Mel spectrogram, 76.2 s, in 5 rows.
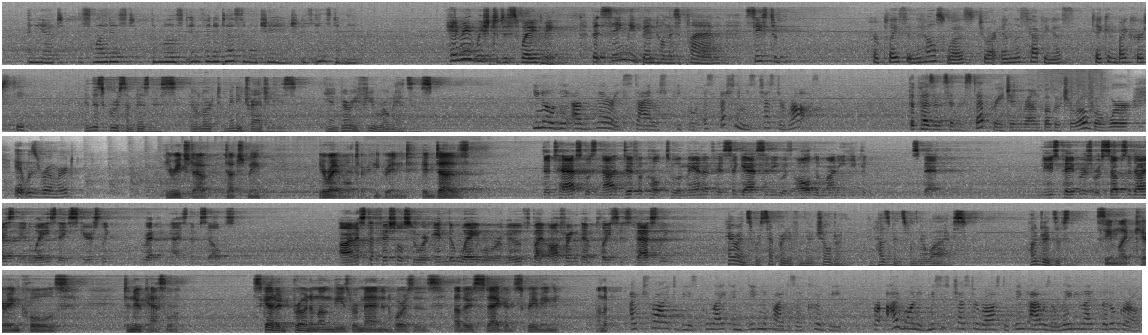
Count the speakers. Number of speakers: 8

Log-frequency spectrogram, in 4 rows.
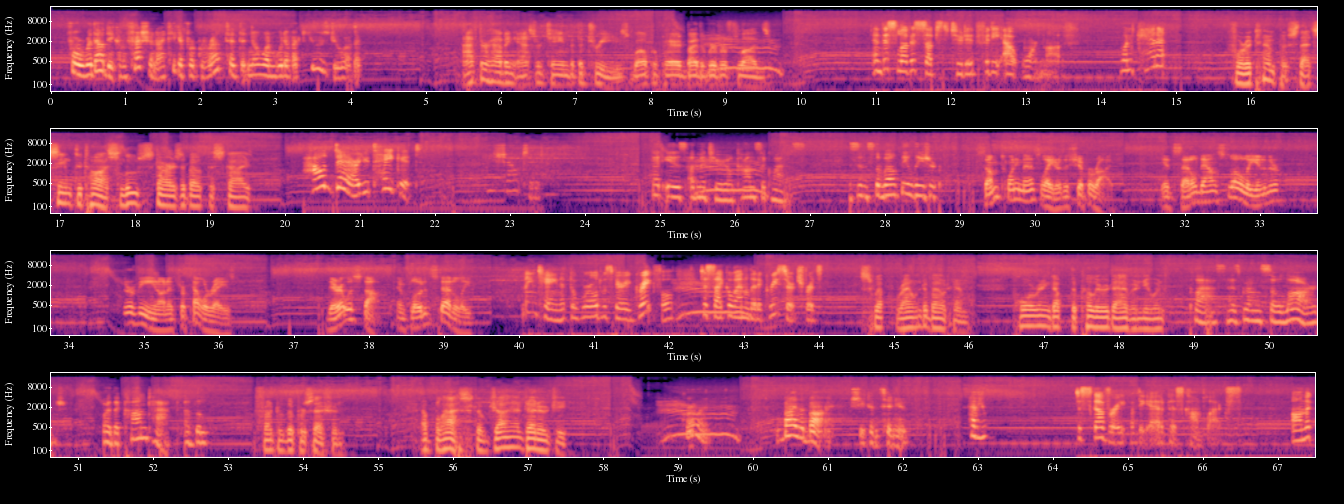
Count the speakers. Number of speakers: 7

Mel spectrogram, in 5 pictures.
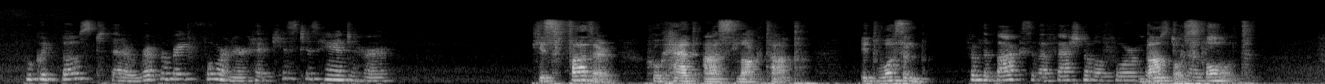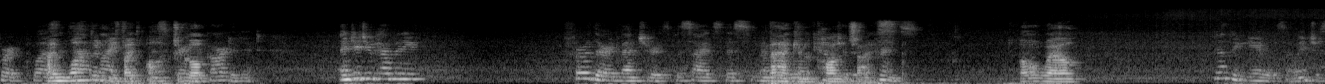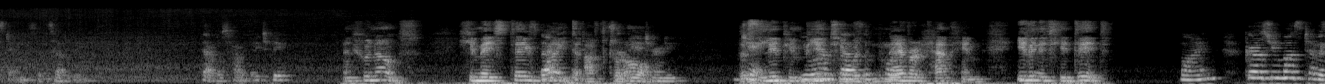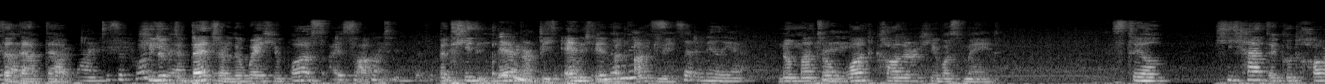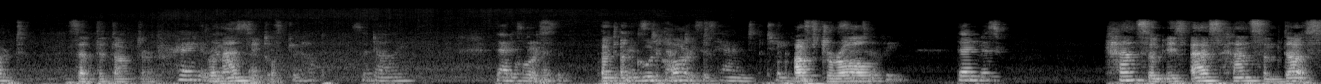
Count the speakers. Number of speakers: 2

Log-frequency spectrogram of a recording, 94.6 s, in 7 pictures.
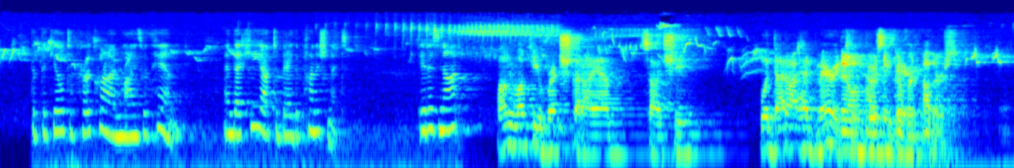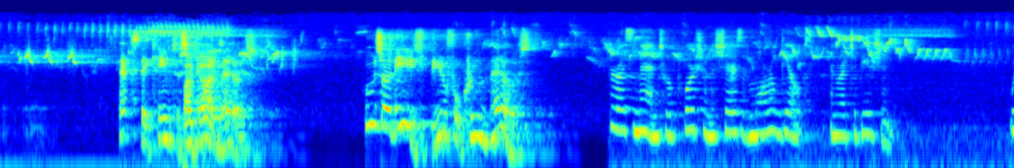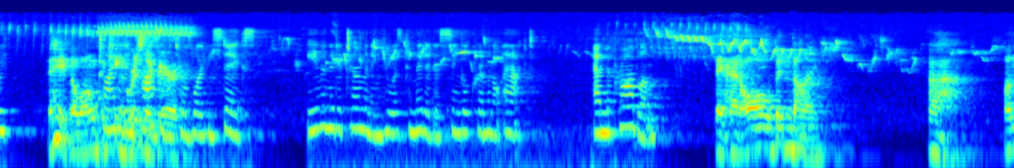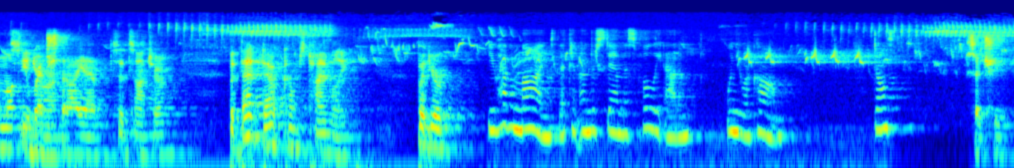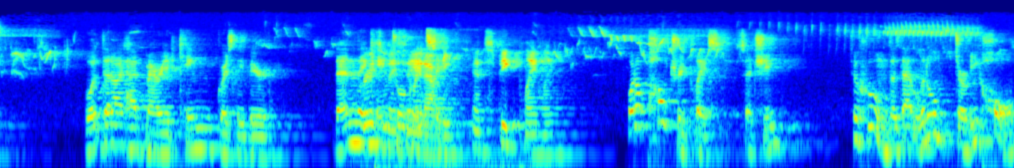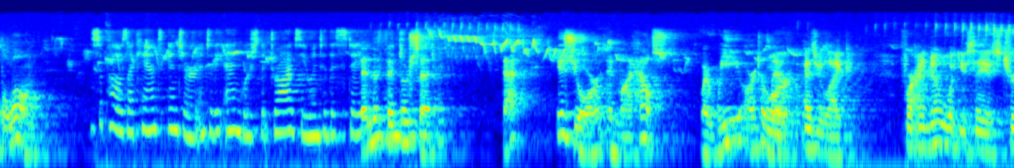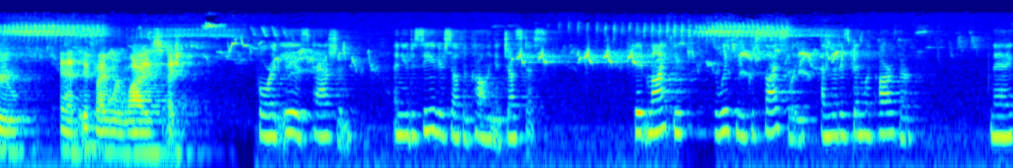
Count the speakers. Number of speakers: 3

